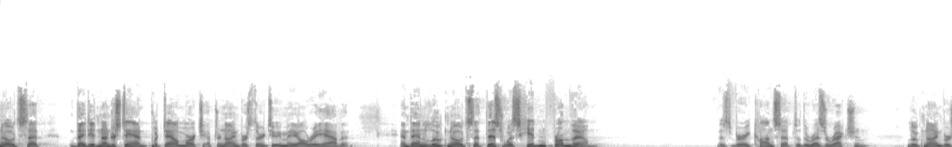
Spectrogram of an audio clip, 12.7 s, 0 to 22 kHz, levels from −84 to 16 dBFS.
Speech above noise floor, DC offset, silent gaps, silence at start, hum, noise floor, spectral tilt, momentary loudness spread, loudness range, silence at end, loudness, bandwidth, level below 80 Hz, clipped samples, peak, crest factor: 51 dB; under 0.1%; none; 0 s; 60 Hz at -50 dBFS; -75 dBFS; -5 dB/octave; 11 LU; 7 LU; 0 s; -25 LUFS; 9.8 kHz; -70 dBFS; under 0.1%; -8 dBFS; 18 dB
